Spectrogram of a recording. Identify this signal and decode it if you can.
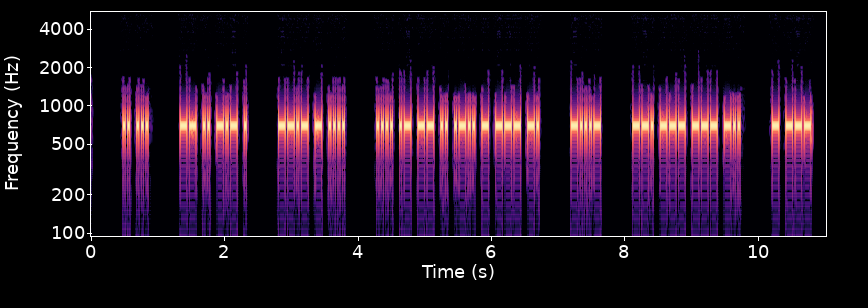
Morse code, heard as a keyed tone, about 34 wpm, 700 Hz. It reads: IS MIKE QTH HAMILTON <BT> GOOD TO
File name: UK MASTER QSOs TRAINING / 35WPM / UK MASTER QSOs 0040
